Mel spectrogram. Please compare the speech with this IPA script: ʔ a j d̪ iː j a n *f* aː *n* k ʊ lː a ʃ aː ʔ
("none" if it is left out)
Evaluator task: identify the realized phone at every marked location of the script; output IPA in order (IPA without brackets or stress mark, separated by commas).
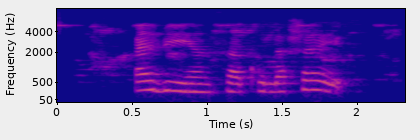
s, none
